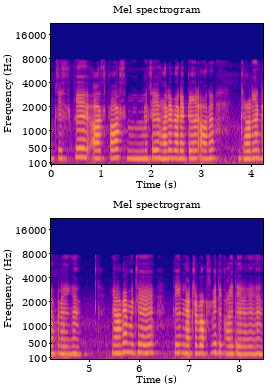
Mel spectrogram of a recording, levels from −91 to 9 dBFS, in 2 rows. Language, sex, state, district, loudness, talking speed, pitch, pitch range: Hindi, female, Chandigarh, Chandigarh, -18 LUFS, 170 wpm, 225 Hz, 215-235 Hz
